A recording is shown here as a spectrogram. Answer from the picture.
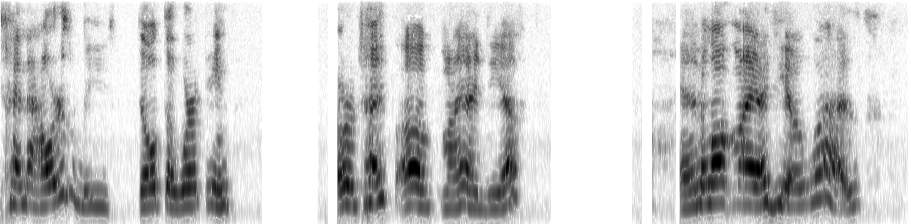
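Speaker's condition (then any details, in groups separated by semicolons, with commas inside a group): Cerebral palsy; quadriplegic, wheelchair user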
